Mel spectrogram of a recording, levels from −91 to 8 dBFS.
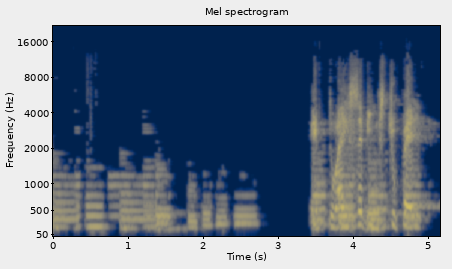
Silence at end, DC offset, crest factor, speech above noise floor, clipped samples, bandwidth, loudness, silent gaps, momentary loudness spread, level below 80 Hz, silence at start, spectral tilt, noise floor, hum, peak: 0 s; under 0.1%; 20 dB; over 75 dB; under 0.1%; 13 kHz; -17 LUFS; none; 16 LU; -68 dBFS; 0 s; -3 dB/octave; under -90 dBFS; none; 0 dBFS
